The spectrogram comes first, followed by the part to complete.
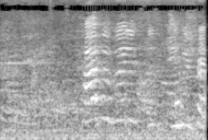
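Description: People's voices: a short high-pitched exclamation about a second in, over faint background chatter.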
